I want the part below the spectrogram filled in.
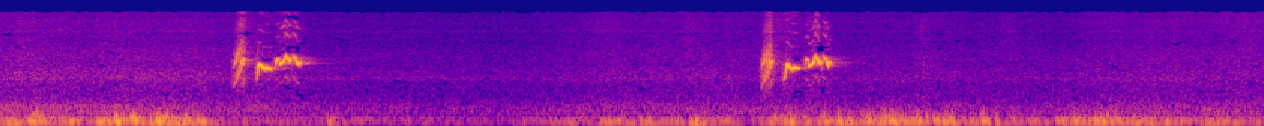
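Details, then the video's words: Sooty-headed bulbul singing, a lure recording for bird catching: two short bubbly whistled phrases about two and a half seconds apart, each a quick rise-and-fall chirp, over low background rumble. "Pikat Burung Kutilang ISTIMEWA"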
